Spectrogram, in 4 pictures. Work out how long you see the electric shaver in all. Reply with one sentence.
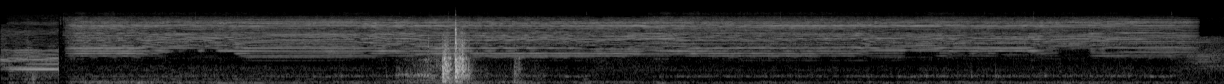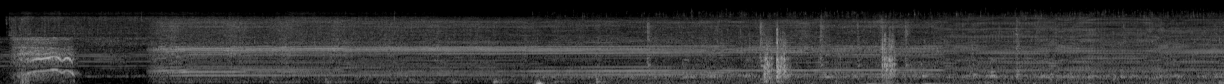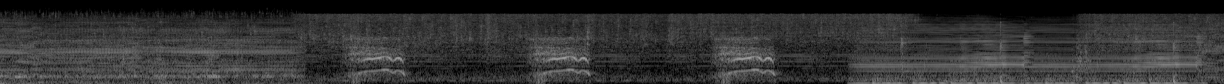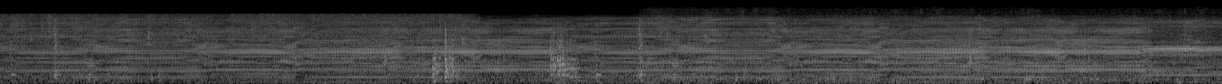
The electric shaver can be heard for 49 seconds in total.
